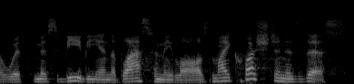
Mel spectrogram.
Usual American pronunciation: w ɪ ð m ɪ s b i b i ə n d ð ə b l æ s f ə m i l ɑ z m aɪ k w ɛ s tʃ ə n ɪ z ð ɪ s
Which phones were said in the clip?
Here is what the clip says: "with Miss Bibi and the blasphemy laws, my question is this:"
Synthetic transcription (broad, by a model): w ɪ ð m ɪ s b i b i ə n ð ə b l æ s f ə m i l ɑ z m aɪ k w ɛ s tʃ ə n ɪ z ð ɪ s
